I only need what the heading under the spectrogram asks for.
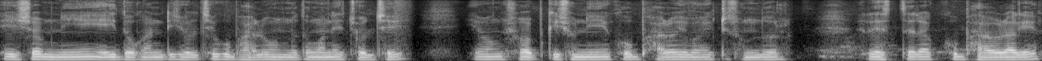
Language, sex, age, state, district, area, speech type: Bengali, male, 30-45, West Bengal, Hooghly, urban, spontaneous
